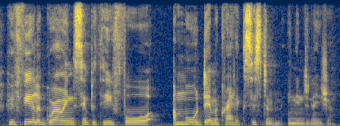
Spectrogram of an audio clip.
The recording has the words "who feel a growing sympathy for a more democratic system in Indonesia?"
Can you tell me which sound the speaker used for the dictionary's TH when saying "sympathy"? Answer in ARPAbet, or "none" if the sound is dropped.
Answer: TH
